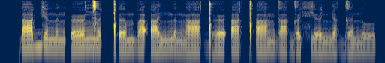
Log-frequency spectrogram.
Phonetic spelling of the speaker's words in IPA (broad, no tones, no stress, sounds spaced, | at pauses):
ɾ a bʲ ə n ə ŋ ʔ ə˞ ŋ͡ǀ ə ǃʼ ə m b a ʔ a ɲ ŋ ə ŋ a ɡ͡ǃ ə˞ ʔ a ǃʼ a ŋ ɡ a ɡ ə˞ fʲ ə˞ ɲ a ɡ ə n u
